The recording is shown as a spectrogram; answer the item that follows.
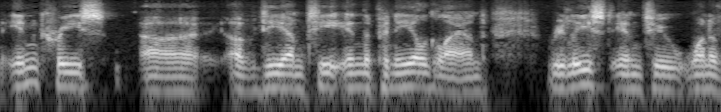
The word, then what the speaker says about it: pineal: It exists in the pineal gland. I believe it's pronounced pineal, P-I-N-E-A-L.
